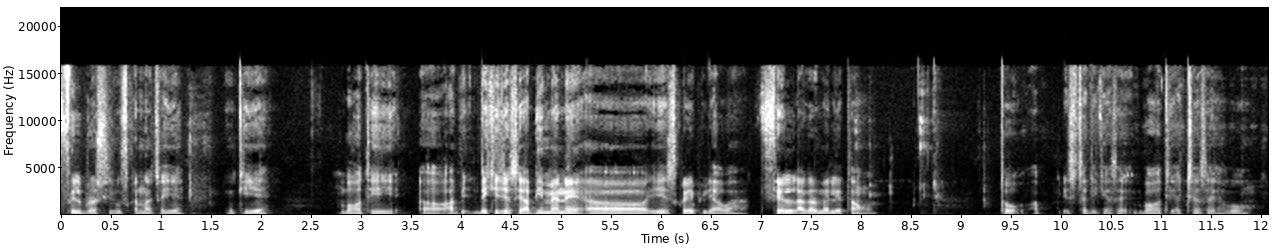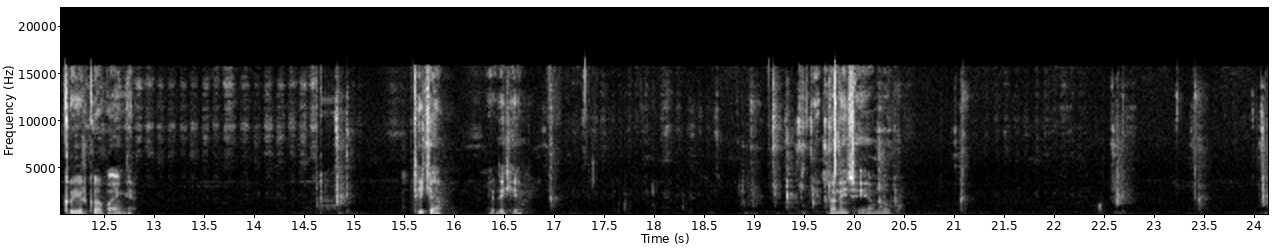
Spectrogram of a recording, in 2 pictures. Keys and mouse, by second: 1.3 f, 2.6-6.5 drag, 6.9-8.2 drag, 8.2 ctrl+z, 8.9 ctrl+z, 9.5-12.6 drag, 14.9-17.0 middle drag, 17.0-19.5 drag, 19.5 ctrl+z, 19.7 ctrl+z, 20.0 ctrl+z, 20.5 middle click, 21.1-22.7 drag, 22.7 middle click, 23.5 click.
